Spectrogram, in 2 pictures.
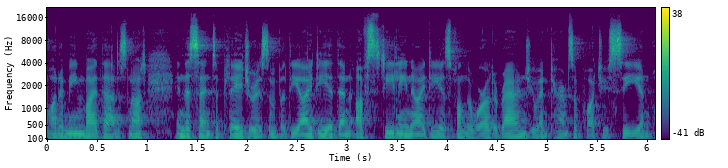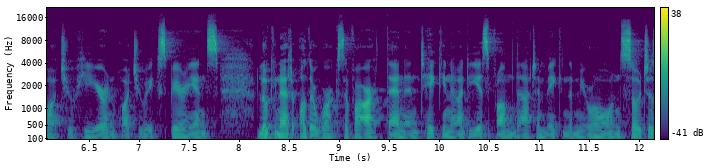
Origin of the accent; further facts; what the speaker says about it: Kilkenny, Leinster, Ireland; I come from Kilkenny, really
